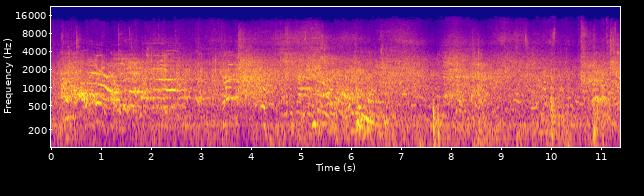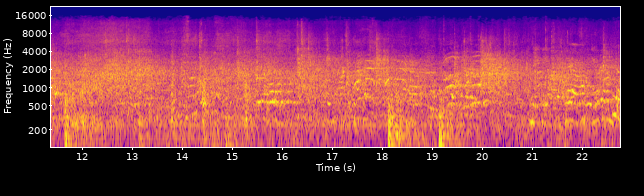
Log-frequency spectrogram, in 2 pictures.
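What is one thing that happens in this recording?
Spectators shout and cheer in an echoing arena.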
